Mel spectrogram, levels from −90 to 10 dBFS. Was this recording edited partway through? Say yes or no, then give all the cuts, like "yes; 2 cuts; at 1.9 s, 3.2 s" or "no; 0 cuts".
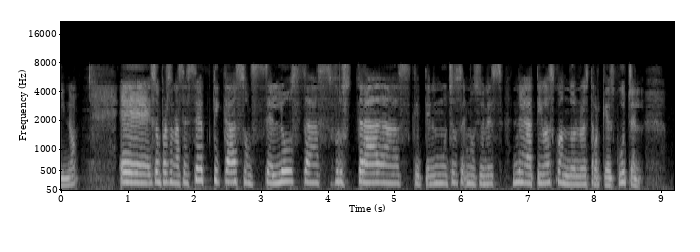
yes; 3 cuts; at 2.9 s, 6.7 s, 8.0 s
